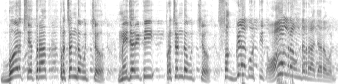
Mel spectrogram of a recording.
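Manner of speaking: high, slow building praise; fervent preaching. Real, not acted. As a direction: preach it with rising fervour. Preaching at full force.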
